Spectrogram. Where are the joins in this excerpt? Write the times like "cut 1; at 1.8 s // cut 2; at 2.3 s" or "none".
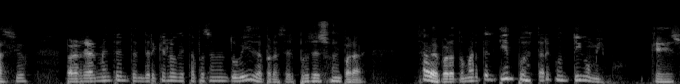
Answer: cut 1; at 3.4 s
